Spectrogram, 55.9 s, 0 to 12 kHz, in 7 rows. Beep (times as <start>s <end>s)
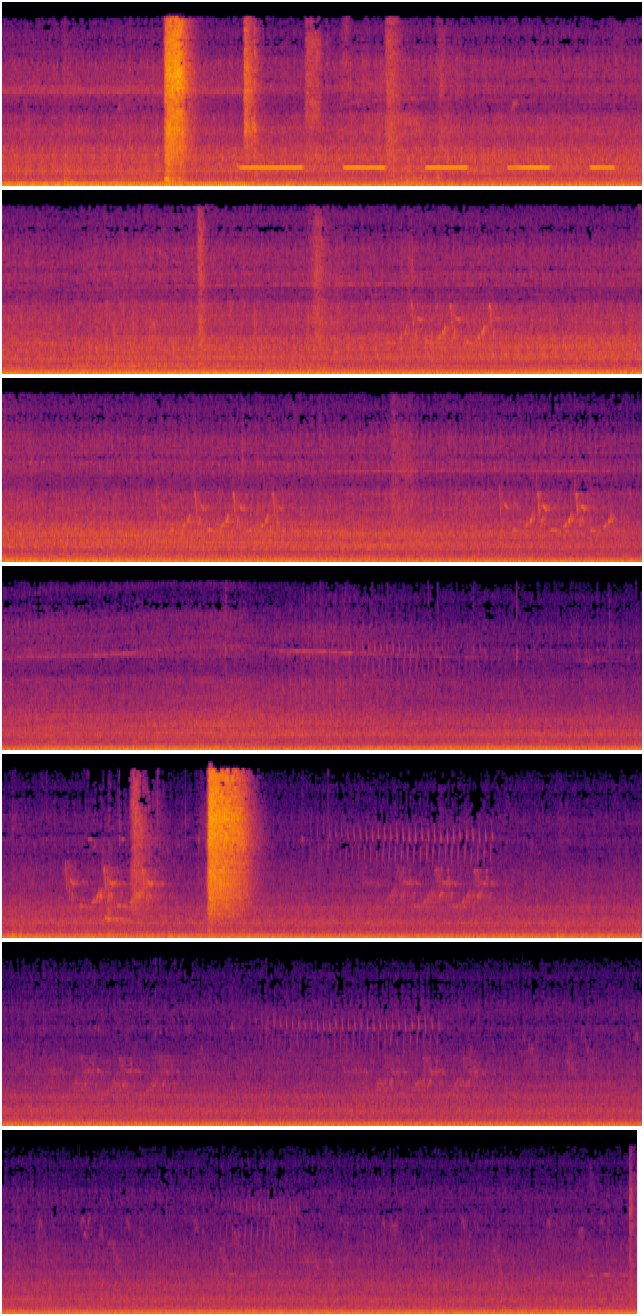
3.0s 7.7s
